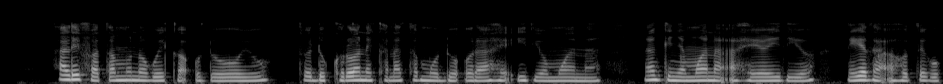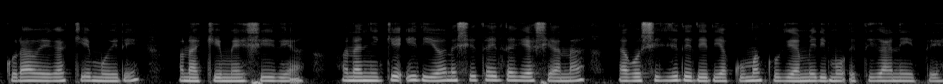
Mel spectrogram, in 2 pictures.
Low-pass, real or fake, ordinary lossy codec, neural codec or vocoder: 7.2 kHz; real; none; none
